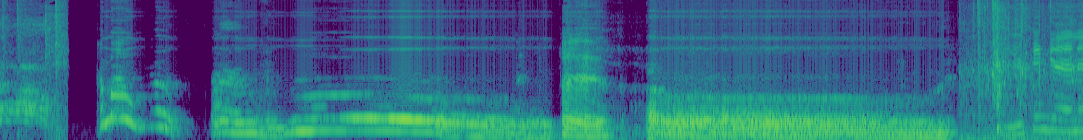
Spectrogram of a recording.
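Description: A dog lets out drawn-out, wavering howls broken up by rough growls, loud and close, with short gaps between the calls.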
